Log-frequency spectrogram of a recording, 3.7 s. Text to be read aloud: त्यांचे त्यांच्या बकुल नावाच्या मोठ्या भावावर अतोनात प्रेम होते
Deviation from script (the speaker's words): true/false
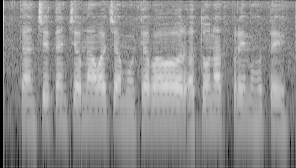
true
